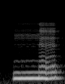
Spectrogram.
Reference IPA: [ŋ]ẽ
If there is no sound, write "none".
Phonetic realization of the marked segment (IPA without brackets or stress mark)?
nː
